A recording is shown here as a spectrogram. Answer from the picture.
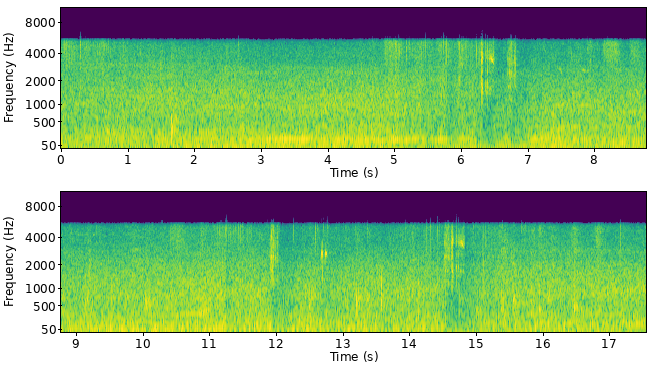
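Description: Steady background noise with a faint low hum, broken by a few short clicks and knocks.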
